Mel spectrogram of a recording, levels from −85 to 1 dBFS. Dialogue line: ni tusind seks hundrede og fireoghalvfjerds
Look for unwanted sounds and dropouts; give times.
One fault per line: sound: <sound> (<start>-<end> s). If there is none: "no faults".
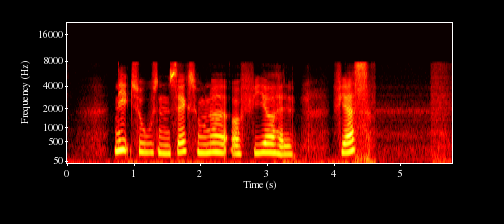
no faults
